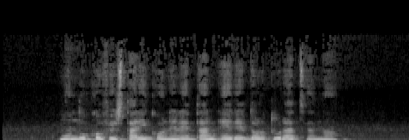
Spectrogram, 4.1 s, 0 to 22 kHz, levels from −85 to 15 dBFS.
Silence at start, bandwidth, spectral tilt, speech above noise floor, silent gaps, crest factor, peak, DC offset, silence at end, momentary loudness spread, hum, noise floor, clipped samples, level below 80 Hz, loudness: 0.6 s; 15 kHz; -6.5 dB/octave; 40 dB; none; 16 dB; -4 dBFS; under 0.1%; 0.7 s; 7 LU; none; -58 dBFS; under 0.1%; -56 dBFS; -19 LUFS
